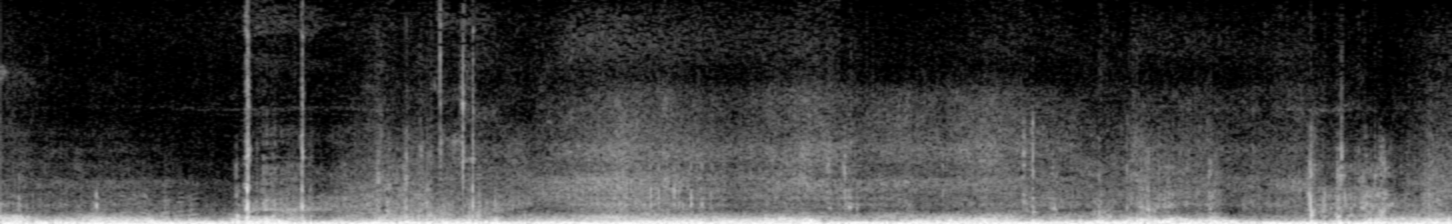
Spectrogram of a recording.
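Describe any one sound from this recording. Wind rushes and buffets a microphone in flight under a paraglider.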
